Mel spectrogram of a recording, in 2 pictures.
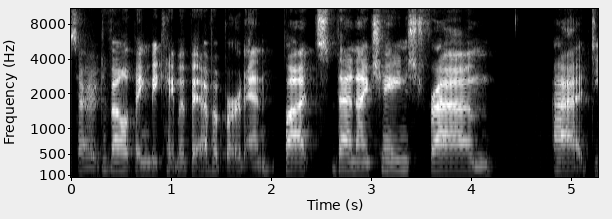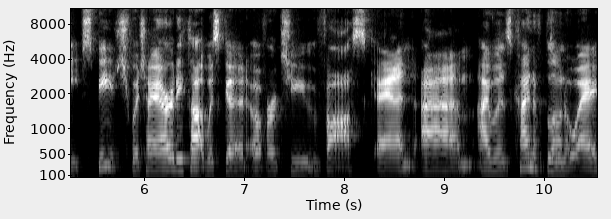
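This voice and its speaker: A woman speaks at a moderate pace with a slight Canadian accent. The recording is very clean, with a silent background. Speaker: maker, project creator. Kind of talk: interview. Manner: halting, many fillers.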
